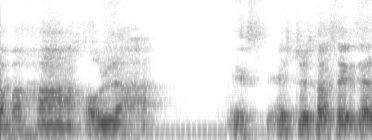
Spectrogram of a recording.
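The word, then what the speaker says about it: Bahá'u'lláh: Eh, aquí está escrito baja laá, como se deletrea en inglés, pero se pronuncia bajá o la.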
